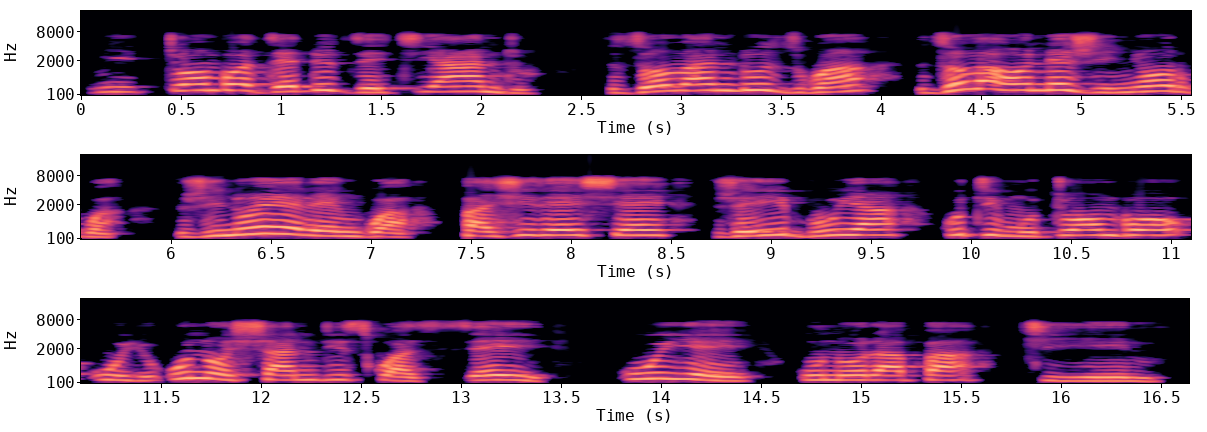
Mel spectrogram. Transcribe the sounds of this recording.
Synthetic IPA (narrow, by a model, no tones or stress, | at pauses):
mito̞mbo̞d͡ze̞ɗud͡ze̞t͡ʃiandu | d͡zo̞ʋandud͡zwa | d͡zo̞ʋaone̞ʐiɲo̞rwa | ʐino̞e̞ɾe̞ŋɡwapaʃire̞ʃeʐe̞ibʱujakutimuto̞mbo̞ujuʔːno̞ʃandiswase̞i | uje̞ | uno̞ɾapat͡ʃijiːni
